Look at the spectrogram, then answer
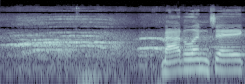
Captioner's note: audience applauding and cheering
